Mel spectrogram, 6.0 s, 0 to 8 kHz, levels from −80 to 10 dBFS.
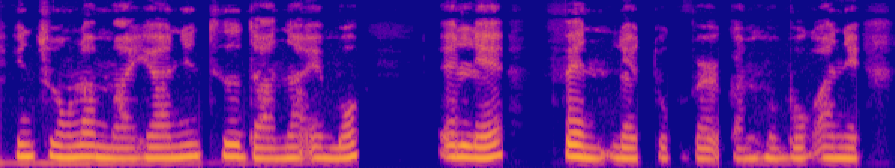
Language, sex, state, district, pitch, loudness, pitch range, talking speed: Mizo, female, Mizoram, Aizawl, 195 Hz, -17 LUFS, 185-210 Hz, 150 wpm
